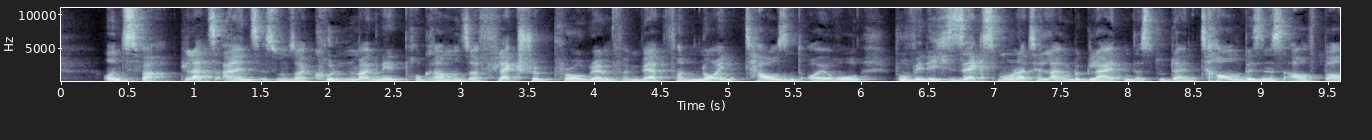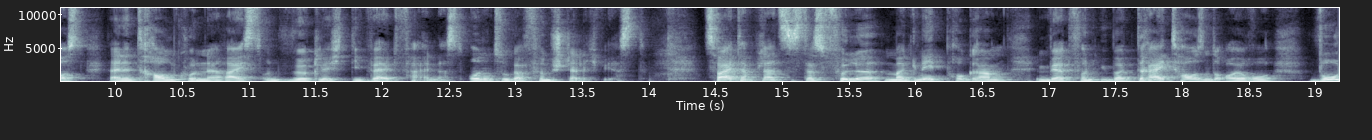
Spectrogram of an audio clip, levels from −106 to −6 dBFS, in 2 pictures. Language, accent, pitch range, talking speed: German, German, 125-155 Hz, 160 wpm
